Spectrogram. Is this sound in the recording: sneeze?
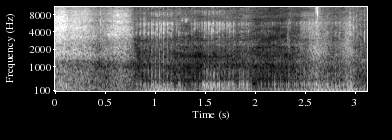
no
